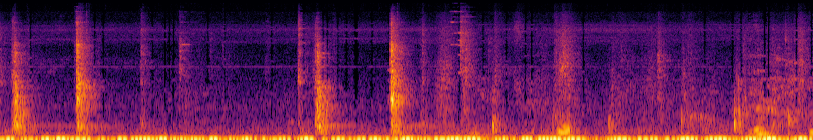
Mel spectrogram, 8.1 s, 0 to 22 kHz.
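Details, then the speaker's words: 1966 VW Type 3 Fastback, key turned: scattered sharp starter clicks, engine never cranks; battery not fully charged, owner suspects dead battery, earlier suspects starter and a chewed-up flywheel. "can hear it clicking. Maybe the battery's deader than I thought."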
